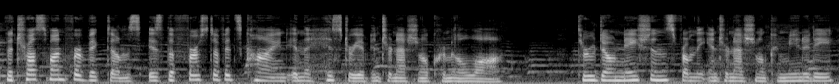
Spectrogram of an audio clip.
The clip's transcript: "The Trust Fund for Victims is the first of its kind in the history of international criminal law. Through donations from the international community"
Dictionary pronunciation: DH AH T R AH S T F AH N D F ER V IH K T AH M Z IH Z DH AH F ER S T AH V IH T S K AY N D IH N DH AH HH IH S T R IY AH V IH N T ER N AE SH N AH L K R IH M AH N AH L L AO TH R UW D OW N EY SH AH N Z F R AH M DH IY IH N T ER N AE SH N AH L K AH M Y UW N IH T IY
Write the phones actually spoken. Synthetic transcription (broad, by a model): DH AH T R AH S T F AH N D F ER V IH K T AH M Z IH Z DH AH F ER S T AH V IH T S K AY N D IH N DH AH HH IH S T R IY AH V IH N T ER N AE SH N L K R IH M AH N L L AO TH R UW D OW N EY SH AH N Z F R AH M DH IY IH N T ER N AE SH N L K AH M Y UW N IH T IY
